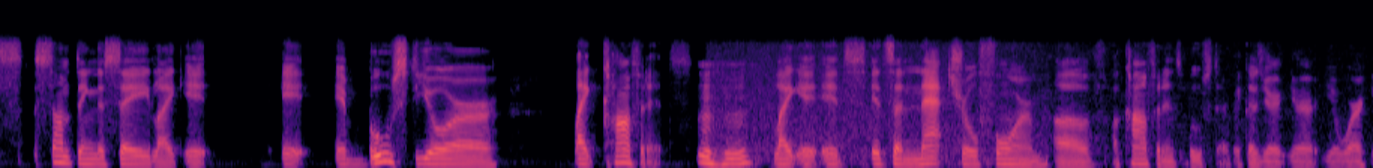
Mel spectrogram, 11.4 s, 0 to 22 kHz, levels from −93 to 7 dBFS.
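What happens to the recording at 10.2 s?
Between 9.86 and 10.41 s the noise suppressor cuts into the speech, mistaking quiet speech energy for background and turning it down by up to 12 dB for roughly 150 ms in total. Unlike a packet-loss gap, the sound is never fully silenced; those parts just sound faint and swallowed.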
